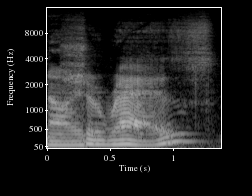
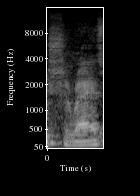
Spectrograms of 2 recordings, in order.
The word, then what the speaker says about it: Shiraz: dark color of this shiraz uh and i'm saying shiraz because i say shiraz some people say shiraz but um i figure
